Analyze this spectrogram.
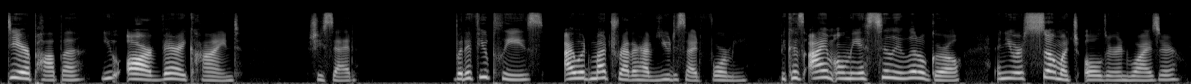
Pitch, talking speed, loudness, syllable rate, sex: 235 Hz, 185 wpm, -21 LUFS, 5.7 syllables/s, female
